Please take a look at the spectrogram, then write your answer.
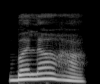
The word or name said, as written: ಬಲಾಹ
